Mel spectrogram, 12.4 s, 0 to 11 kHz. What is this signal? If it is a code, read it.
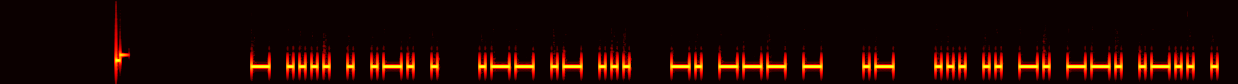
Morse code, heard as a keyed tone, about 20 wpm, 700 Hz. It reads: THERE WAS NOT A SINGLE
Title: Sentences from Top 1000 Words - Review Part 4 - 20wpm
